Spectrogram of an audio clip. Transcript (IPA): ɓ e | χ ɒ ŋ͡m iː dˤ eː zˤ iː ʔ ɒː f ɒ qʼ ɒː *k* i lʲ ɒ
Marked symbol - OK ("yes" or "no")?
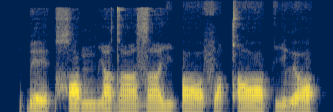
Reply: yes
